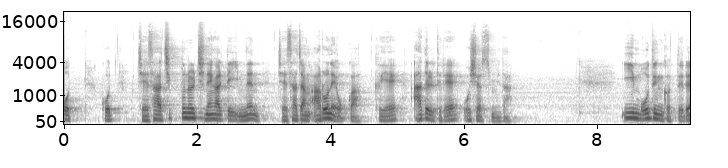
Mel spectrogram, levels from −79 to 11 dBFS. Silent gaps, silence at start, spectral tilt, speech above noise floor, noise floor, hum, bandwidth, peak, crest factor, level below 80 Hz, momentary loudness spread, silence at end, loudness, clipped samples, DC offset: none; 0 s; -5 dB/octave; 34 dB; -58 dBFS; none; 16 kHz; -2 dBFS; 22 dB; -56 dBFS; 14 LU; 0 s; -24 LUFS; under 0.1%; under 0.1%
